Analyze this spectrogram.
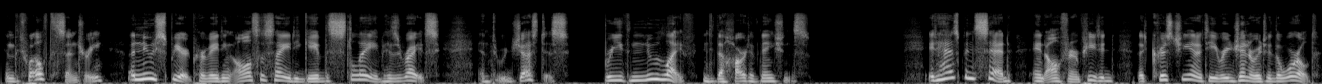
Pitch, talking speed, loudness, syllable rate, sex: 165 Hz, 170 wpm, -20 LUFS, 5.7 syllables/s, male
